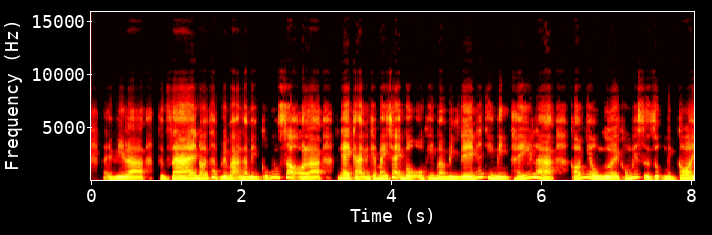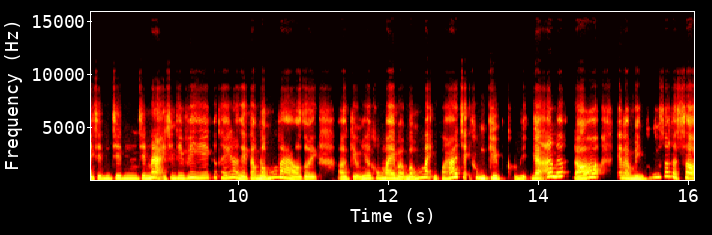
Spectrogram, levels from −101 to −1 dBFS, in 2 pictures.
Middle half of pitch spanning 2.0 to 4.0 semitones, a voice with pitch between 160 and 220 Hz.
No: average, 4.7 semitones; high, 215 Hz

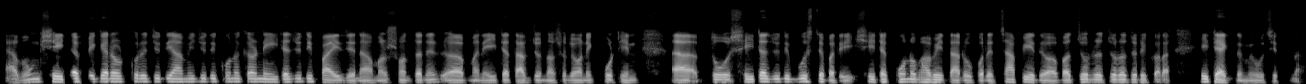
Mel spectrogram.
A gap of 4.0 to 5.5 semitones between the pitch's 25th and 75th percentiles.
Yes: average, 4.9 semitones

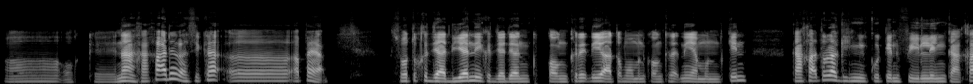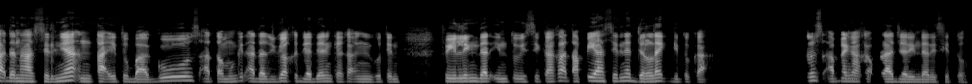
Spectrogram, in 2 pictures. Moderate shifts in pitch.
Yes: average, 3.0 semitones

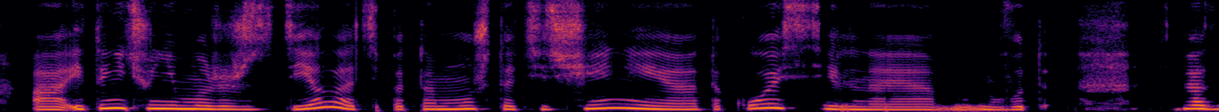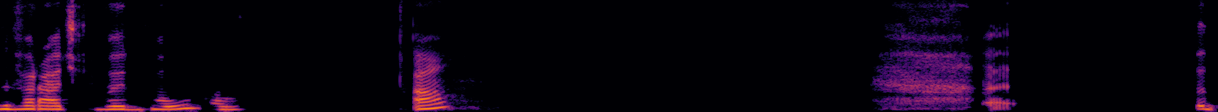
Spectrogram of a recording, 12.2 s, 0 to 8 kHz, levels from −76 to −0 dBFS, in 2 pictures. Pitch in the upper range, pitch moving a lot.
No: high, 220 Hz; average, 3.7 semitones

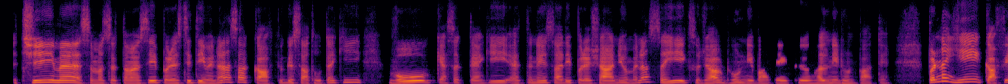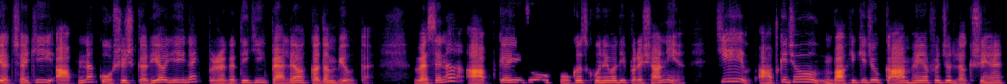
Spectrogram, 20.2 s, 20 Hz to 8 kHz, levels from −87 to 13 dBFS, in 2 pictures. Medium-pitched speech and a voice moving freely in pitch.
Yes: medium, 170 Hz; wide, 6.3 semitones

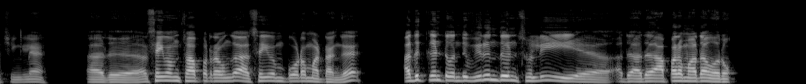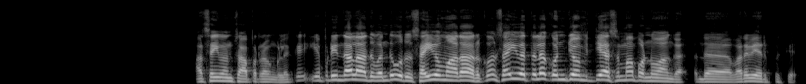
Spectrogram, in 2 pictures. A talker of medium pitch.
Yes: medium, 165 Hz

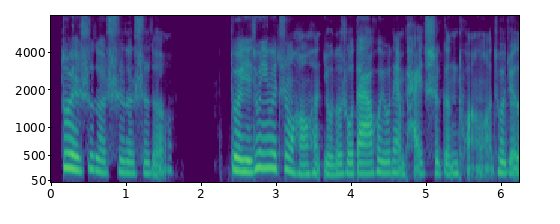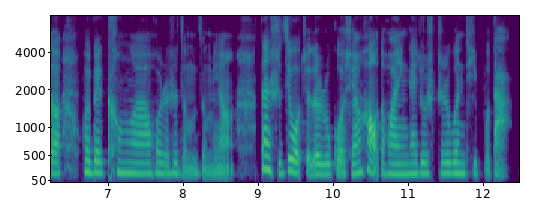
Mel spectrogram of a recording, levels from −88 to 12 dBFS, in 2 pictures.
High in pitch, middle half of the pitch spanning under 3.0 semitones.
No: medium, 180 Hz; narrow, 2.5 semitones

